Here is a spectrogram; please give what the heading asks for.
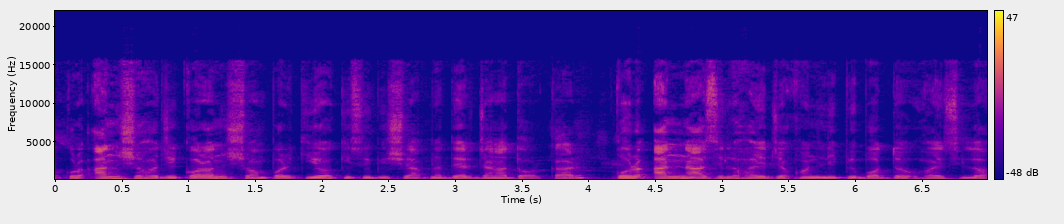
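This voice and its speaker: Man slowly drilling tajweed letter sounds. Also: a little high, a little mellow. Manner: patient, repeats letters slowly and drills pronunciation. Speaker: Quran tajweed teacher. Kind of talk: online tajweed lesson.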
